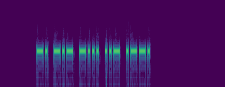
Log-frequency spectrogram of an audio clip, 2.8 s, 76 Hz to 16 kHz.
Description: Morse code, heard as a keyed tone, about 44 wpm, 700 Hz. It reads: NKBUP
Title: Code Groups - 5 Letters - 45wpm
